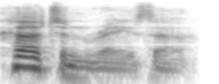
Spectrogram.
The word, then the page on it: curtain raiser: British English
